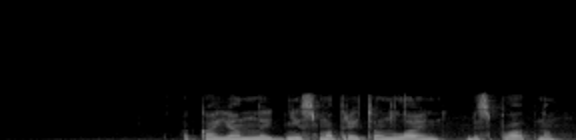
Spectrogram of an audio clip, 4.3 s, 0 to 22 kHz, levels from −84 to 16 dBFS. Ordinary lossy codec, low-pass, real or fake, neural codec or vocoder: Opus, 64 kbps; 7.2 kHz; real; none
